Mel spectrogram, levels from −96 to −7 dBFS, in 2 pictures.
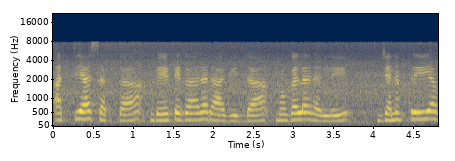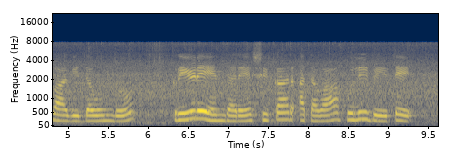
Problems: constant background noise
